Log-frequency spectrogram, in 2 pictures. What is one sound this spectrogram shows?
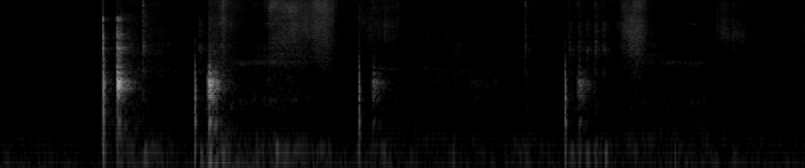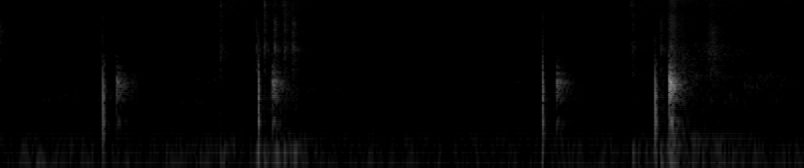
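Chess moves click sharply, one at a time, every few seconds.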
